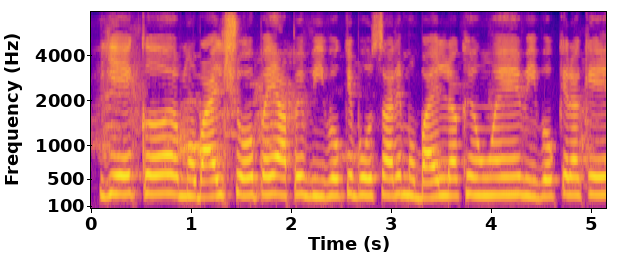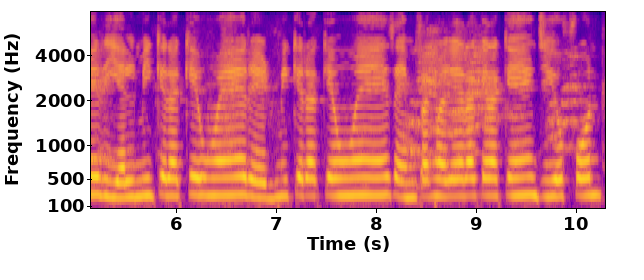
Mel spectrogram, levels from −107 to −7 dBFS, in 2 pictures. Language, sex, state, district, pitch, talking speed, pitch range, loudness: Hindi, female, Bihar, Lakhisarai, 260 Hz, 225 wpm, 250-265 Hz, -19 LUFS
